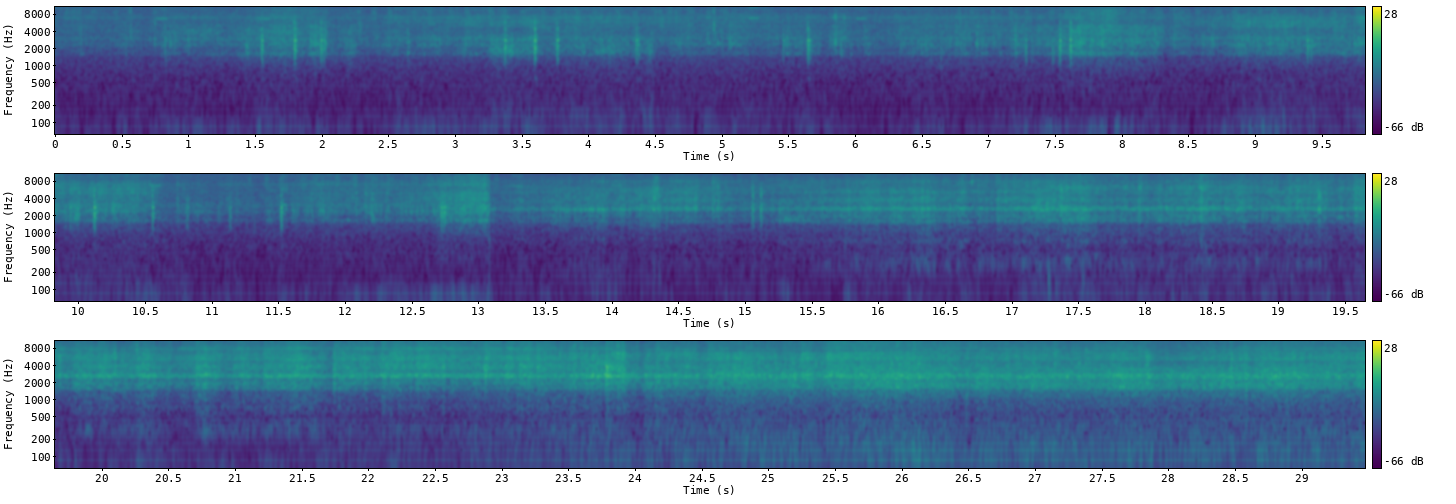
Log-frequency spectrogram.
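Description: Skis sliding and scraping over groomed snow, with scattered short clicks and scrapes in the first half. A sudden change partway through leads into a steadier hiss of snow under the skis, with wind rumbling on the microphone and growing louder near the end.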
